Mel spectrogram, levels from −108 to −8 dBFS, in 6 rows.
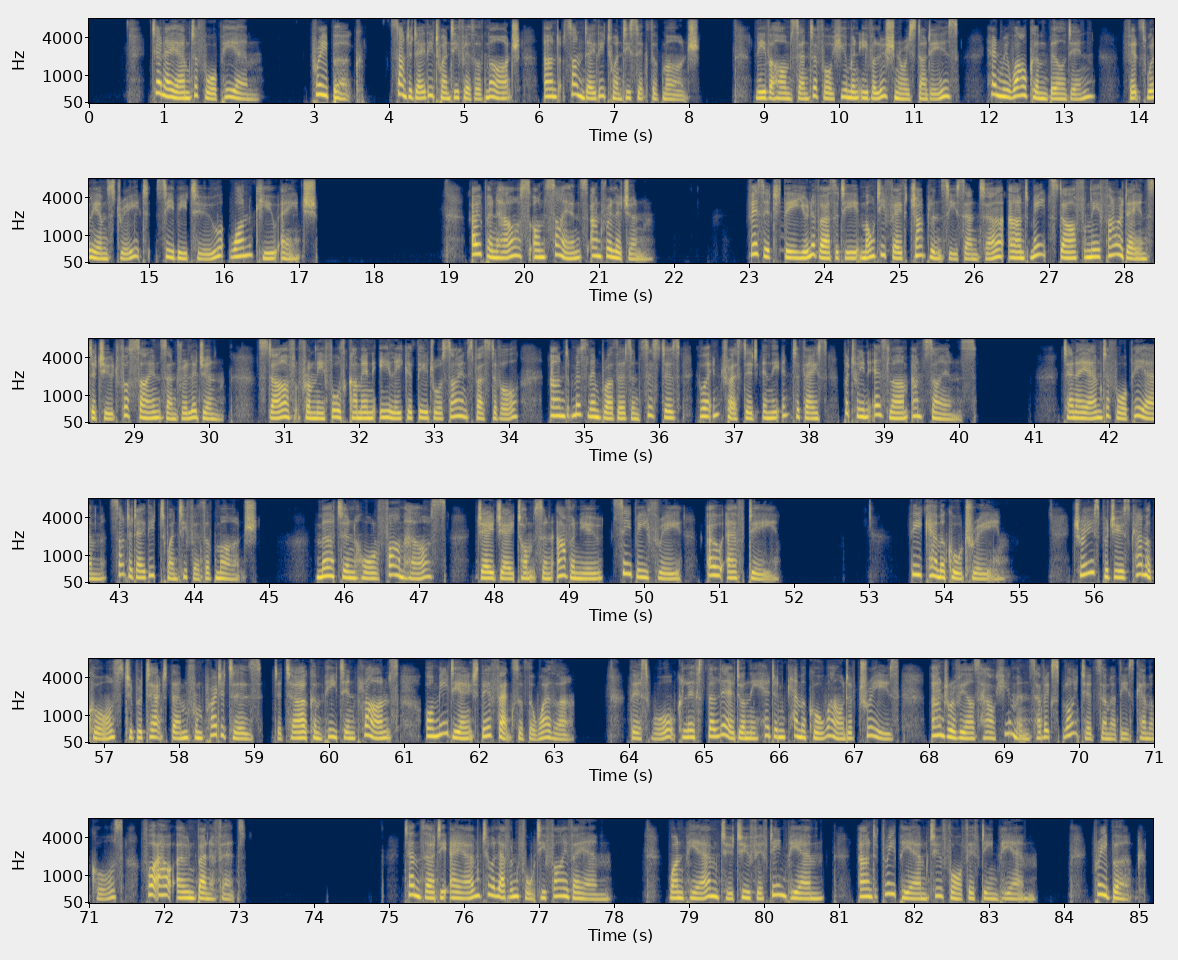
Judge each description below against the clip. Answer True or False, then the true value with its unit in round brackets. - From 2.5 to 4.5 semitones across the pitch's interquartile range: False (5.1 semitones)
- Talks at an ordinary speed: False (110 wpm)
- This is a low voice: False (210 Hz)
